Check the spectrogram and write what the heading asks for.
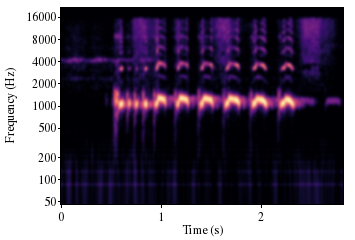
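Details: Local zebra dove in full song, used as a lure to get silent doves calling: a run of about nine hooked, ringing coo notes, evenly spaced and rapid, loud against a quiet background.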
